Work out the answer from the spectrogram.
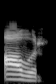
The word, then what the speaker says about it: hour: So for example, hour. So we do not call it hour, no, we call it hour. So it sounds like it's starting with the vowel or o.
